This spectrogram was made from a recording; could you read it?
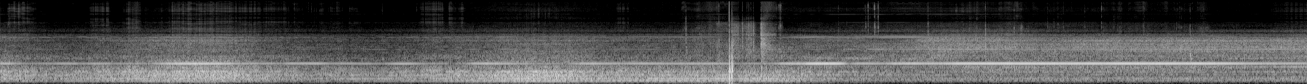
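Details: Vintage all-metal Royal Model 153 vacuum, owned 22 years, 3-amp bushing-style motor with belt tension kept light; steady, even quiet hum with constant tone near 1 kHz, no knocks or grinding; normal running.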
